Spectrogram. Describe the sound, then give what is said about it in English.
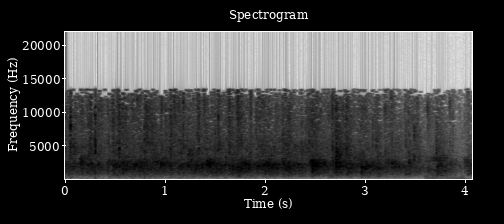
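An audience applauds steadily, a dense wash of many hands clapping at once that sustains evenly for several seconds before tapering, with a faint voice emerging near the end. “Hans was the person who put this all together, so we should give him a round of applause.”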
